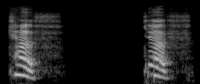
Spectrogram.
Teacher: Kef harfi, kaf harfinin biraz berisinden dilin ön tarafı üst damağa değdirmeden çıkarılır. Sert bir harf olan kef, ince sesli ve kuvvetlidir.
